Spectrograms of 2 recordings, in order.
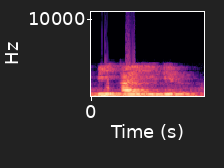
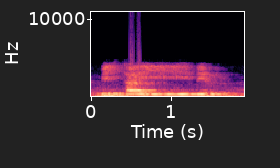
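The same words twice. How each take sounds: First: The vowel in the word is kept short. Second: The vowel in the word is drawn out long. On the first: The speaker calls it right. "tapi bi aidin" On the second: The speaker calls it wrong. "nggak boleh dipanjangkan, nggak boleh bi aidin"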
